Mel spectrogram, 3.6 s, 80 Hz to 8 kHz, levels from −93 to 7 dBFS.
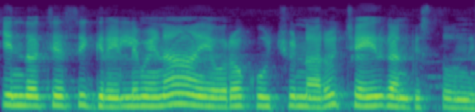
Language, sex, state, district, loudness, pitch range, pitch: Telugu, female, Andhra Pradesh, Sri Satya Sai, -15 LUFS, 185-210 Hz, 200 Hz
